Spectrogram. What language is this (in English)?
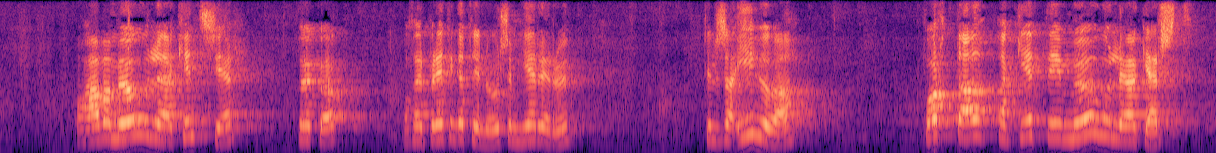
Icelandic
